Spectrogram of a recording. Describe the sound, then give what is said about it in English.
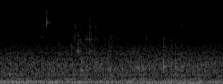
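A quiet pour of rich amber-colored ale into a glass, forming a khaki-colored head with tiny bubbles, with soft, faint liquid trickling and light fizzing over a low background hum and no talking. “Right, didn't make very much noise, but it's a beautiful, rich, amber-colored ale.”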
